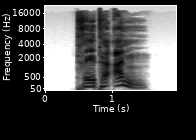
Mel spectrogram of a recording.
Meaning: inflection of antreten: 1. first-person singular present 2. first/third-person singular subjunctive I
- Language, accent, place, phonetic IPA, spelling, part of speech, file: German, Germany, Berlin, [ˌtʁeːtə ˈan], trete an, verb, De-trete an.ogg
